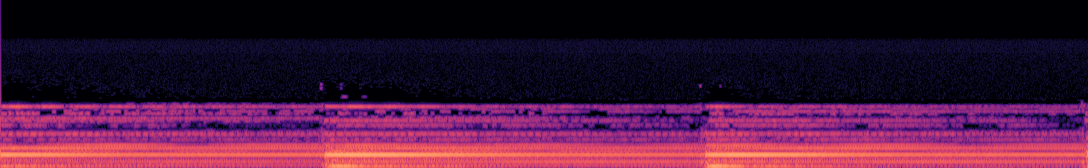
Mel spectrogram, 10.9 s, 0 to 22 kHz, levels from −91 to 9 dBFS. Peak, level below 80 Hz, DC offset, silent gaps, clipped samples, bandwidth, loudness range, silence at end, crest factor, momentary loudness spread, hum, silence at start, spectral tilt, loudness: -2 dBFS; -26 dBFS; 0.2%; none; under 0.1%; 1.8 kHz; 3 LU; 0 s; 14 dB; 11 LU; none; 0 s; -11.5 dB/octave; -18 LUFS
